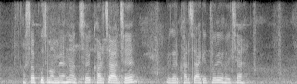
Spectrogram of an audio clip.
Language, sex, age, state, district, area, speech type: Maithili, female, 45-60, Bihar, Madhepura, rural, spontaneous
